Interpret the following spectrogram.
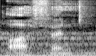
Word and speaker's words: often: to fucking save off often because I was told when I was in school not to pronounce the T and often and it still fucks with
